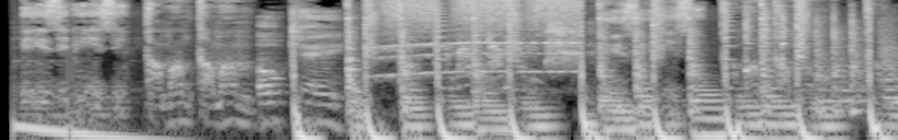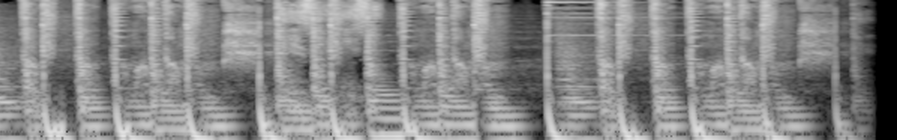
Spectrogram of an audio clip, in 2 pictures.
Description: music trap english ringtone

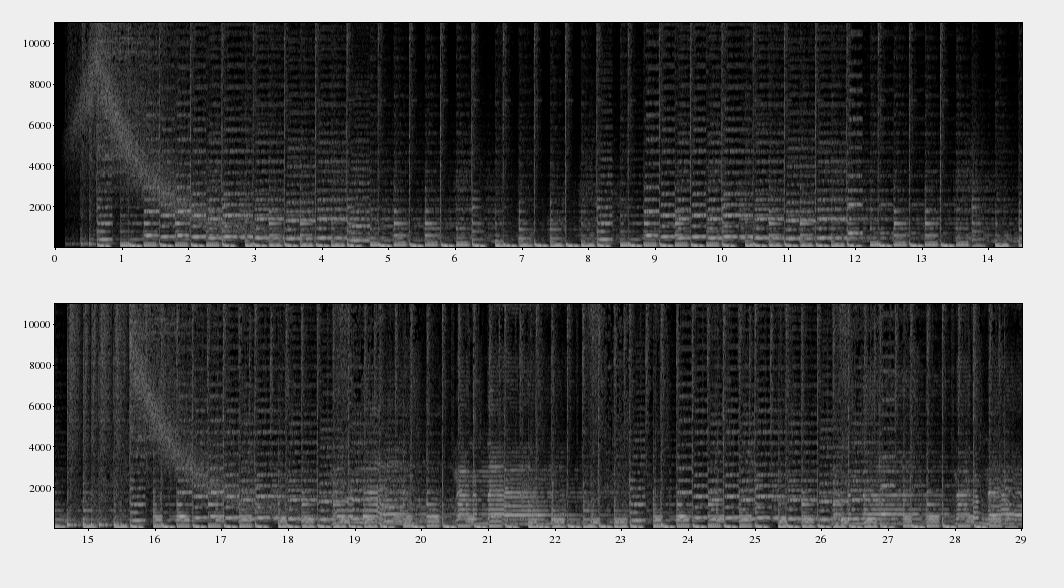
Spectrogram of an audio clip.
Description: epic tone ringtone; samsung

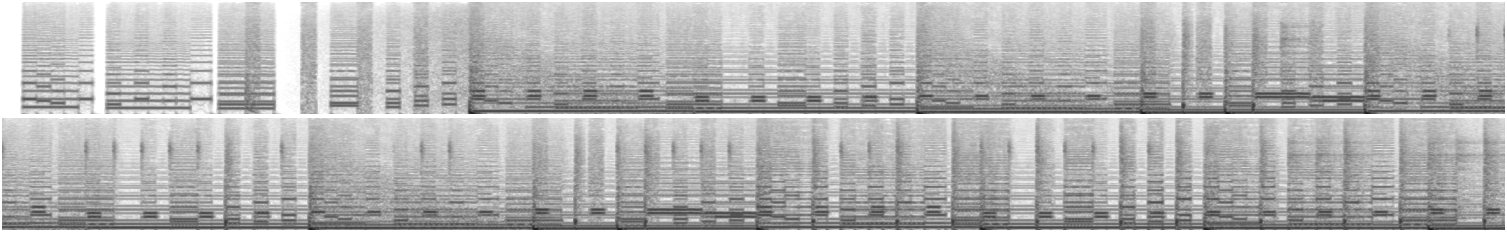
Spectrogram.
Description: opening iphone ringtone

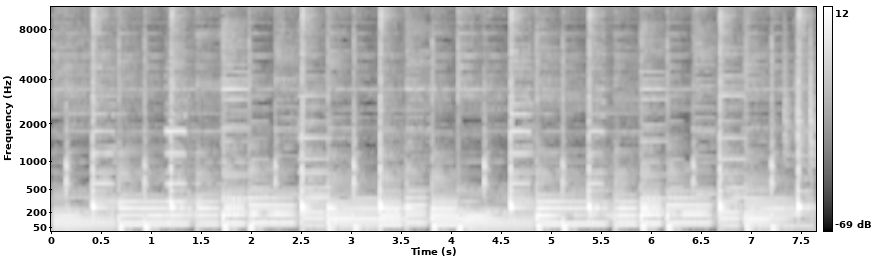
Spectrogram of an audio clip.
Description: violina samsung classic ringtone

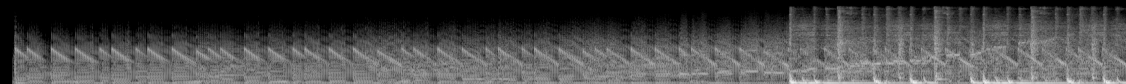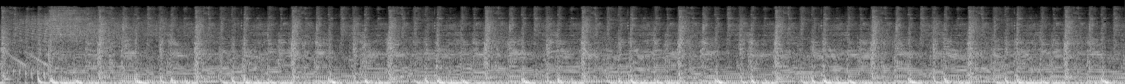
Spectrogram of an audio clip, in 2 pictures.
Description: apple instrumental ringtone

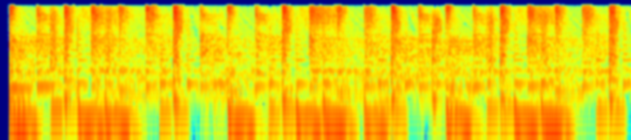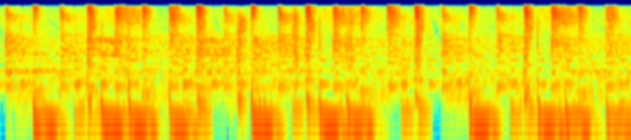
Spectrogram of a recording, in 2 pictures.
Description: super track ringtone

